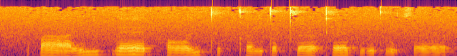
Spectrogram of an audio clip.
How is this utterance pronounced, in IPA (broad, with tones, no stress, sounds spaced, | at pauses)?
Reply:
f aː˨˩ l yː˥ k̚ l ɛː˥ t̚ h ɔː˨˥ j t̪ʰ ʊ˨ k̚ t̪ʰ ɐ˧ n t̪ ɐ˧ p̚ t͡s œː˧ kʰ ɛː˥ kʷ ɐ˧ ŋ kʷʰ ɐ˨˩ w t͡sʰ œː˨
